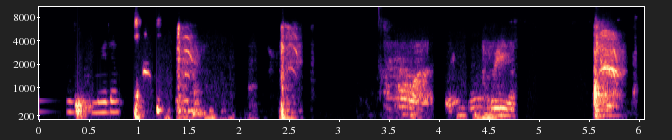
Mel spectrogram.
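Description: Several short bursts of coughing and indistinct voice sounds from children on a video call, separated by brief silences.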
